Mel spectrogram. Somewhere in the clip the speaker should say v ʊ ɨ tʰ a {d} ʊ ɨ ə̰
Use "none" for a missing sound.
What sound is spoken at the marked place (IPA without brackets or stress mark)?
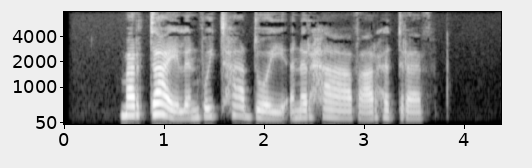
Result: d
